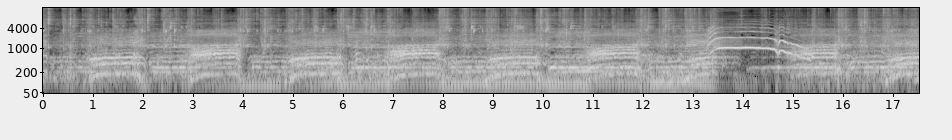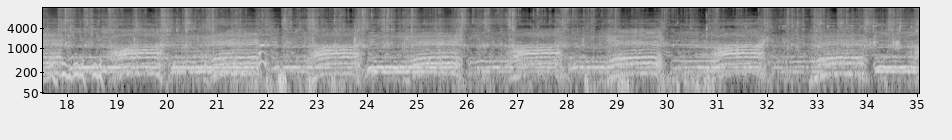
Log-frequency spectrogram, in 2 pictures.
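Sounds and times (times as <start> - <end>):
brass bells clinking: 0.0 - 35.0
men chanting: 0.0 - 35.0
steady low drone: 0.8 - 13.6.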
